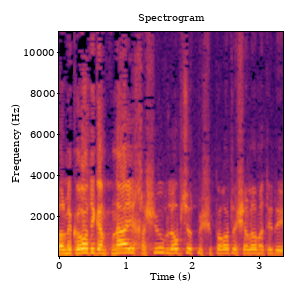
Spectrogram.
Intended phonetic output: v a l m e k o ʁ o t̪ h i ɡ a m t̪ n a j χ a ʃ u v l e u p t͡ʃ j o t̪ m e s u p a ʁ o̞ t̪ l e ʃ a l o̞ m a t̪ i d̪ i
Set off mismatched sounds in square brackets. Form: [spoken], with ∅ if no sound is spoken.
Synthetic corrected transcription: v a l m e k o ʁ o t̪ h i ɡ a m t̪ n a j χ a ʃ u v l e [o] p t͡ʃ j o t̪ m e [ʃ] u p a ʁ o̞ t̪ l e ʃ a l o̞ m a t̪ i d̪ i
